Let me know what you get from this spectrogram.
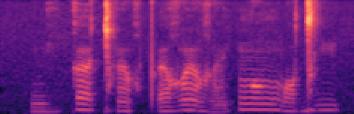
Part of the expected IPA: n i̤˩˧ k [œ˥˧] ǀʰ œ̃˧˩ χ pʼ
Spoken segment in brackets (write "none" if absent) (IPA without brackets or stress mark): œ˥˧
